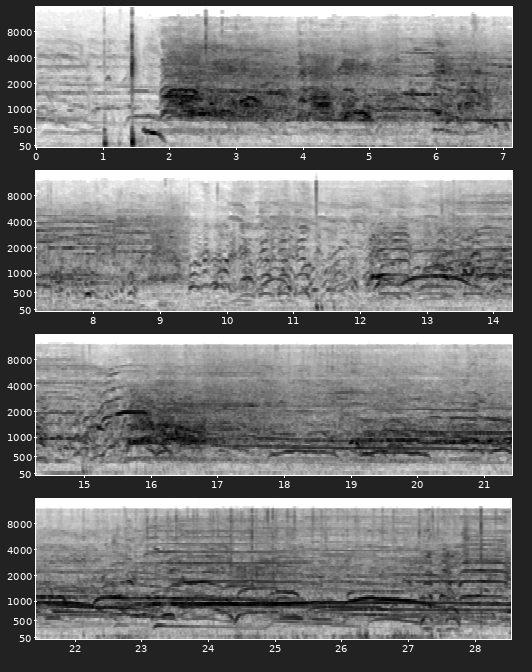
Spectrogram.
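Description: Two sharp knocks about a second in, then a group of football players shouting and cheering in celebration, many voices overlapping loudly.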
